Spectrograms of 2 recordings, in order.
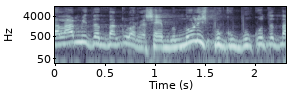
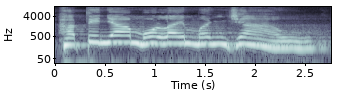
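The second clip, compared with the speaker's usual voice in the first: dramatic pronouncement; much slower than usual. Acted. Dramatic pronouncement, slow and drawn.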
